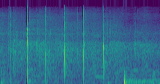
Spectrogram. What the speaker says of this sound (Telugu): మనందరూ చప్పట్లు కొడదామండి, గట్టిగా చప్పట్లు కొడదామండి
